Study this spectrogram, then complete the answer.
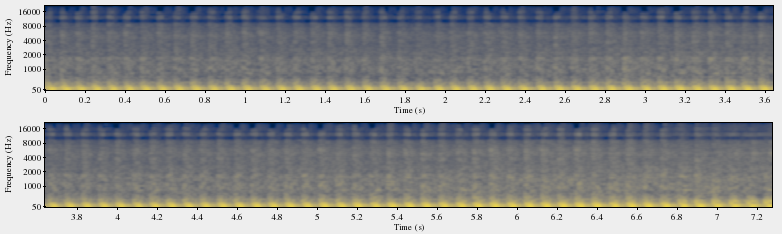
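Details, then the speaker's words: Honda Recon ATV with a new petcock, after a hard start on sprayed brake cleaner. The single-cylinder engine now idles on its own, steady and even, with no misses or stumbling: a normal idle. "Yeah, I think it was. Seems to be running on its own now."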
